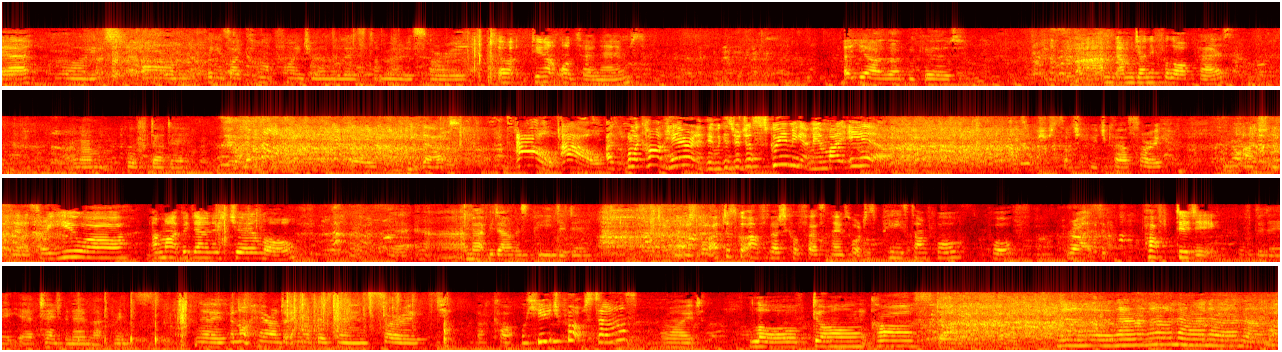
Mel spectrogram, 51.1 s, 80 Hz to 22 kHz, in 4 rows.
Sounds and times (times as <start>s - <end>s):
Music: 0.0s - 51.1s.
